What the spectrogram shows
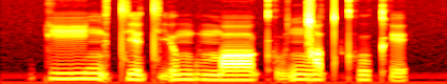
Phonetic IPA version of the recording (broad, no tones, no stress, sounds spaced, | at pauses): k iː ŋ ə̰ tʲ ɒ tʲ ə̰ u̯ m b ʊ m ɒː kʼ ṵ ŋ͡ǀ ɒ t kʰ u kʼ ɪ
